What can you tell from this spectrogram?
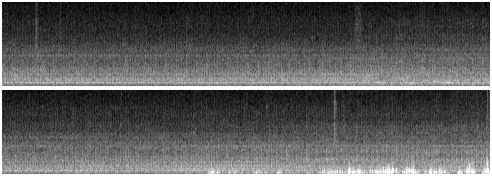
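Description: Tractor engine running steadily while it pulls a garlic transplanter. From about nine seconds in, irregular louder bursts of noise come on top and grow toward the end.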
